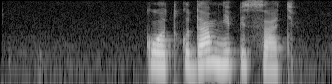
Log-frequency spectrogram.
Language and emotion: Russian, neutral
